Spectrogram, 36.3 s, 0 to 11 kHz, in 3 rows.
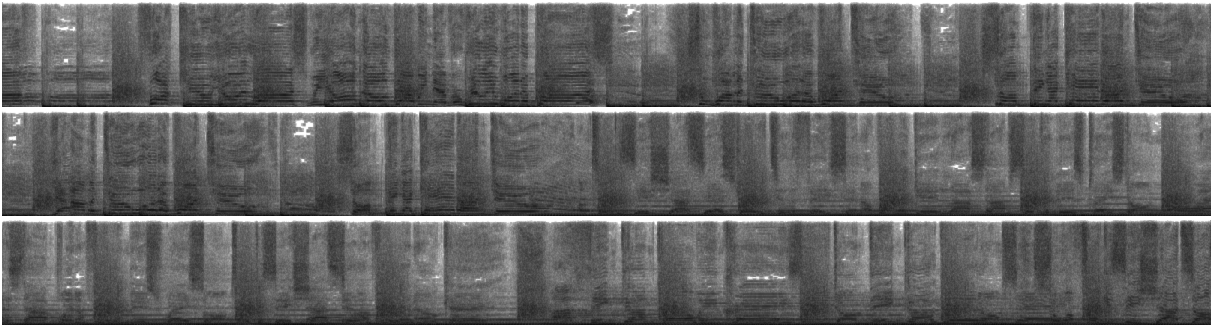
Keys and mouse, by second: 3.9 click, 5.5-12.3 right drag, 19.9-22.4 drag, 26.2 click, 31.1 click, 35.0 click.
